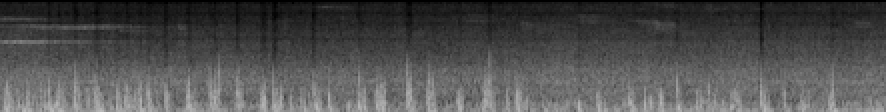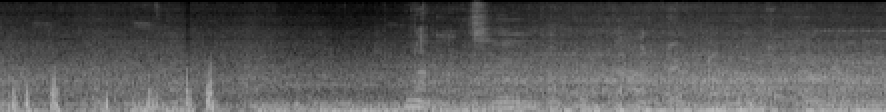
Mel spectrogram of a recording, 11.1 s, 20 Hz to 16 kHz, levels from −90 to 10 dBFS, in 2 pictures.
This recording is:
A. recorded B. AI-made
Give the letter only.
A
